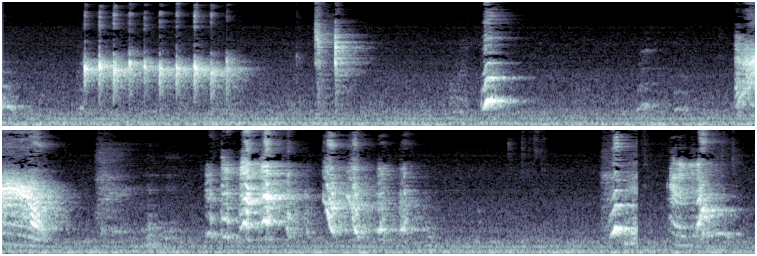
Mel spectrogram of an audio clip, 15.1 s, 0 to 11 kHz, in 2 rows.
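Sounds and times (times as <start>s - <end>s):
parrot calling: 0.8s - 2.5s, 3.1s - 3.7s, 7.3s - 8.3s, 9.6s - 11.8s, 13.6s - 14.9s
parrot squawks and chatter: 7.3s - 8.3s, 9.6s - 11.8s, 13.6s - 15.0s.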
